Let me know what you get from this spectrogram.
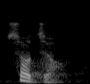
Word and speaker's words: sozo: The Greek word in Strong's for saved is 4982, pronounced sozo, which means to heal or to make whole.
